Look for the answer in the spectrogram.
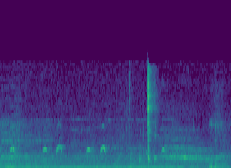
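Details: Hatchling ducklings climbing over each other in an incubator give thin, high peeps in a loose series, with a sharp click midway and a constant low machine hum beneath.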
